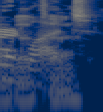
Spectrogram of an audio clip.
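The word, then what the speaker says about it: Bharadwaj: But uh Pin Lee played by Sabrina Woo and then uh I forget the how to pronounce the even full name of that one. Bardatch.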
